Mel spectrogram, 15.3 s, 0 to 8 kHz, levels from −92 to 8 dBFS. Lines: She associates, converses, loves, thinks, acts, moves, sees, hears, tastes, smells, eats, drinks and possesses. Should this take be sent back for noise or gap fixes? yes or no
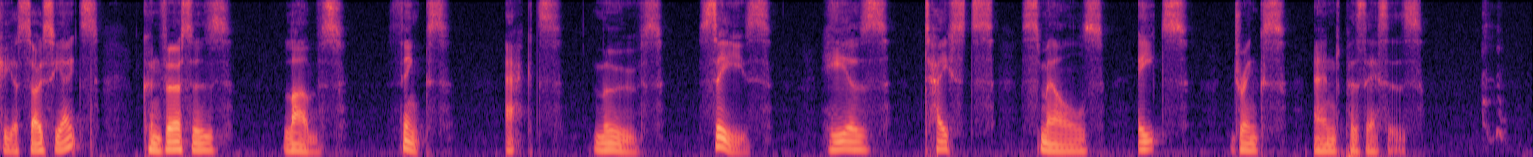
yes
